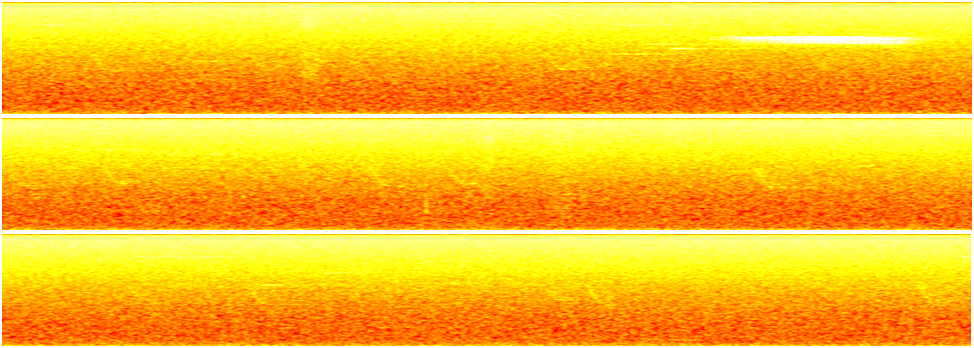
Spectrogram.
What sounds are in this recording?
Hermit Thrush, Pine Warbler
